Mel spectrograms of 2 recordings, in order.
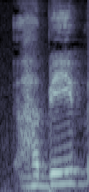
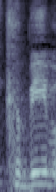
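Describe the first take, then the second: First: Habib said with a plain H, no throaty sound; pronunciation. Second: Khabib said with a rough throaty KH at the start; pronunciation. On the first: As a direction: say Habib starting with a soft English H. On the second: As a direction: scrape the back of the throat on Khabib. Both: Shown as a demonstration. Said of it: "everybody pronounces different".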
